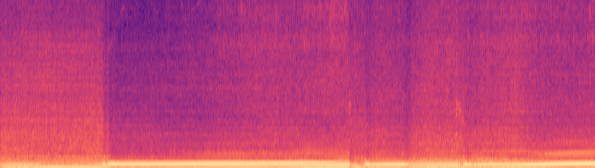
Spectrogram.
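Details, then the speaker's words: Turbocharged Goblin race car under full throttle on track at Black Hawk Farms, never ran right since the turbo swap: note climbs but stumbles and breaks up around the shift, shooting fire and black smoke; running rough. "As you can see, it's shooting fire, bunch of black smoke, just not running great."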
